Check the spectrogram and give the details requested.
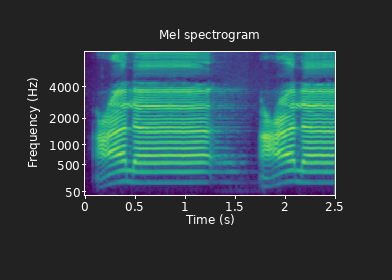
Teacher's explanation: عین کو نکال کے پڑھیں گے گلے سے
